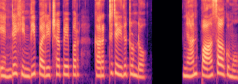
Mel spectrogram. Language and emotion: Malayalam, fearful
